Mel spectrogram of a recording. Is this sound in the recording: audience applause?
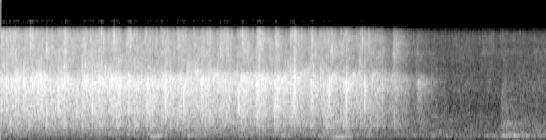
yes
